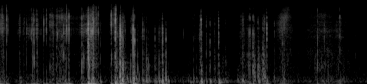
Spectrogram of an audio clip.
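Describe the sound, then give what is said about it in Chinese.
Paper rustles and tears as someone opens the handmade paper packaging of a music album, which has no heat-sealed plastic wrap. Many quick, quiet crinkles and tearing sounds follow one another. “来，你 ASM 啊，把它打开一下， 拆开来。”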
